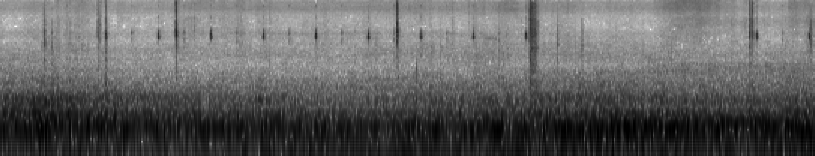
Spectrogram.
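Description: Steady low road and engine rumble heard from inside a moving car's cabin, with a faint, regular ticking over it and a single short knock about seven seconds in.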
